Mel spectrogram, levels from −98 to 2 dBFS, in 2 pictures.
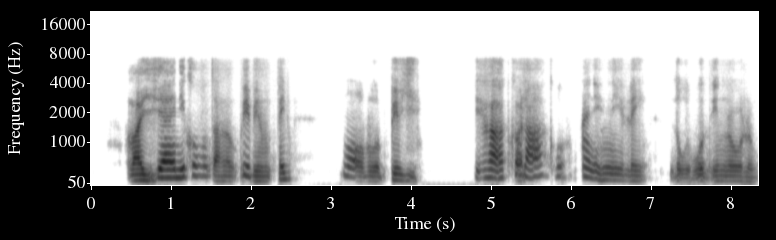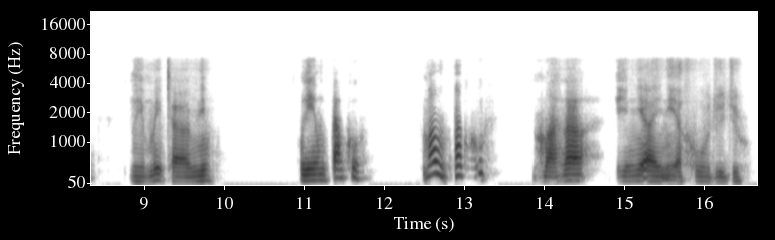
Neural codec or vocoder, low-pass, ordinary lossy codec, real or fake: codec, 16 kHz in and 24 kHz out, 0.4 kbps, LongCat-Audio-Codec, four codebook decoder; 7.2 kHz; none; fake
